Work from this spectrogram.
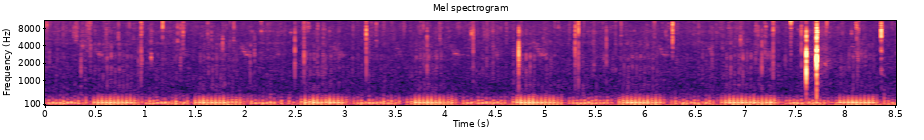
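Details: Relaxed house cat purring near a fireplace, continuous low vibrating drone swelling and easing with each breath, close to one cycle a second, while fire pops and crackles sound intermittently.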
